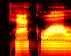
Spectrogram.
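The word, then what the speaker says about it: Kakwa: Kaqua Lake.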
